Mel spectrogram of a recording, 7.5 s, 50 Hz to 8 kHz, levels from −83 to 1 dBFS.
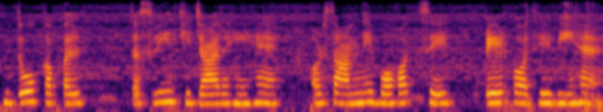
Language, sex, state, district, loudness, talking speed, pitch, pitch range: Hindi, female, Chhattisgarh, Raipur, -16 LUFS, 110 wpm, 220 Hz, 210-225 Hz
